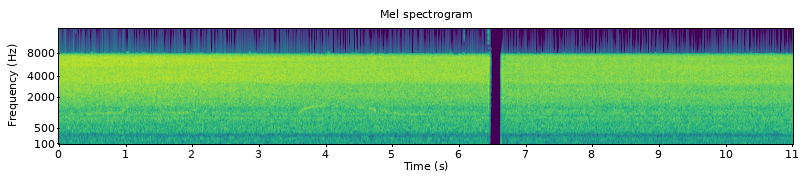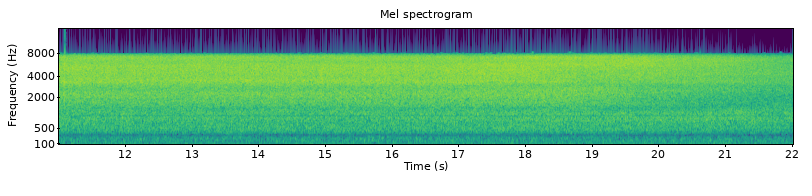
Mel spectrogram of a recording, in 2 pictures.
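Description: Water gushing through an opened paddle in a wooden canal lock gate into the lock chamber: a loud, steady rush. It drops out for an instant about six seconds in, then carries on, easing a little near the end.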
